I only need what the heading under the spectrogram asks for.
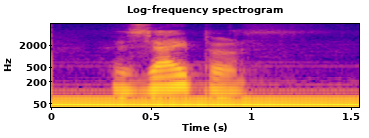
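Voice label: "Zijpe", Dutch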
